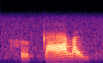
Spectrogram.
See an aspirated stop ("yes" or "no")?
no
